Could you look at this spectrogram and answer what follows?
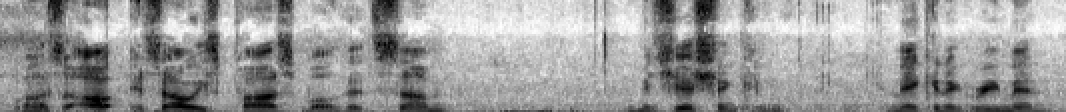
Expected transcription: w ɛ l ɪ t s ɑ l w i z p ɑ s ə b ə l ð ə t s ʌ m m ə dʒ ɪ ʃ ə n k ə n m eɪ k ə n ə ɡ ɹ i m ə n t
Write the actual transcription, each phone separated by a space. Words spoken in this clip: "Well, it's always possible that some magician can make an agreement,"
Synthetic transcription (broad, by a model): w ɛ l ɪ t s ɑ l w i z p ɑ s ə b l ð ə t s ʌ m m ə dʒ ɪ ʃ ə n k ə n m eɪ k ə n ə ɡ ɹ i m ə n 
